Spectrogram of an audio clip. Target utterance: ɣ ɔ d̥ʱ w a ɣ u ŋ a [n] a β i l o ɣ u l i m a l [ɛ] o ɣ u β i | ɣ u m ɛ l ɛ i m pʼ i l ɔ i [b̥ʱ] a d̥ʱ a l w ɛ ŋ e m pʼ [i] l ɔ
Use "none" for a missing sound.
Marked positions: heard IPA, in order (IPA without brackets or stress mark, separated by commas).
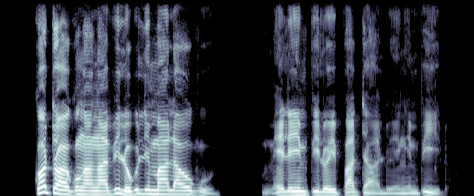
ŋ, a, b̥ʱ, iː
